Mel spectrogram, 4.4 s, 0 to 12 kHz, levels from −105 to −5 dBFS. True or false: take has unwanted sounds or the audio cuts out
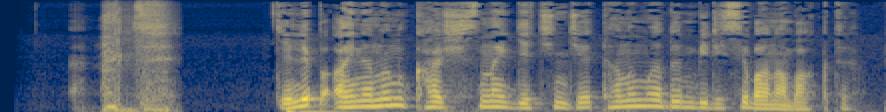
true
